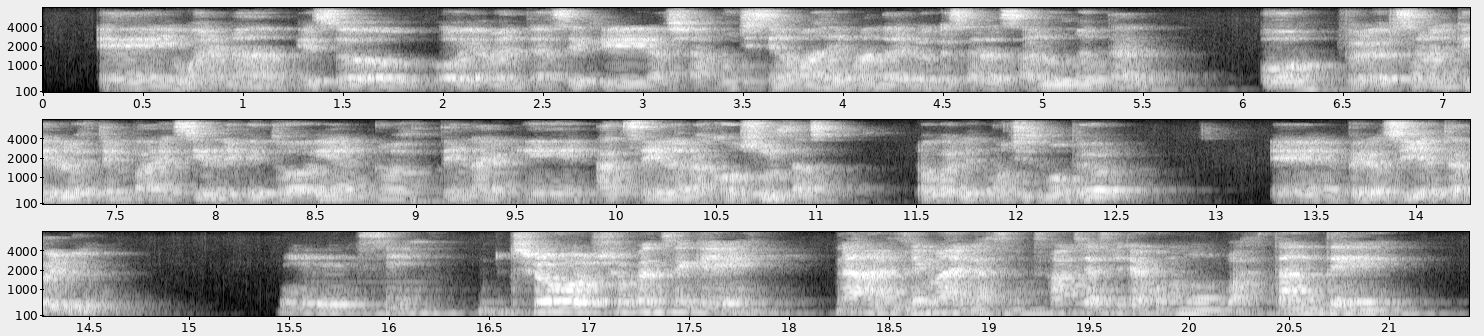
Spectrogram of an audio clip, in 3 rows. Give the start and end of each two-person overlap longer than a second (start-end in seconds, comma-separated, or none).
none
